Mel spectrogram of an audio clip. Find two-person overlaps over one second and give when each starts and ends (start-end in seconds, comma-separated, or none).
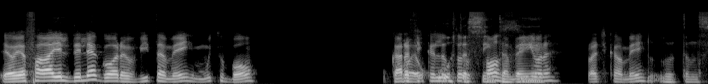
4.0-5.5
